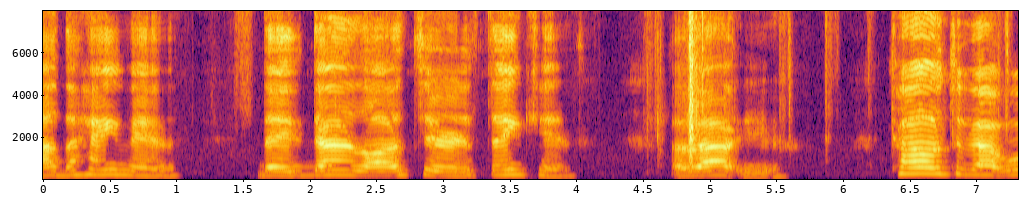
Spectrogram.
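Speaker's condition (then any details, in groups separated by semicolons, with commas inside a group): Throat cancer radiation damage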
